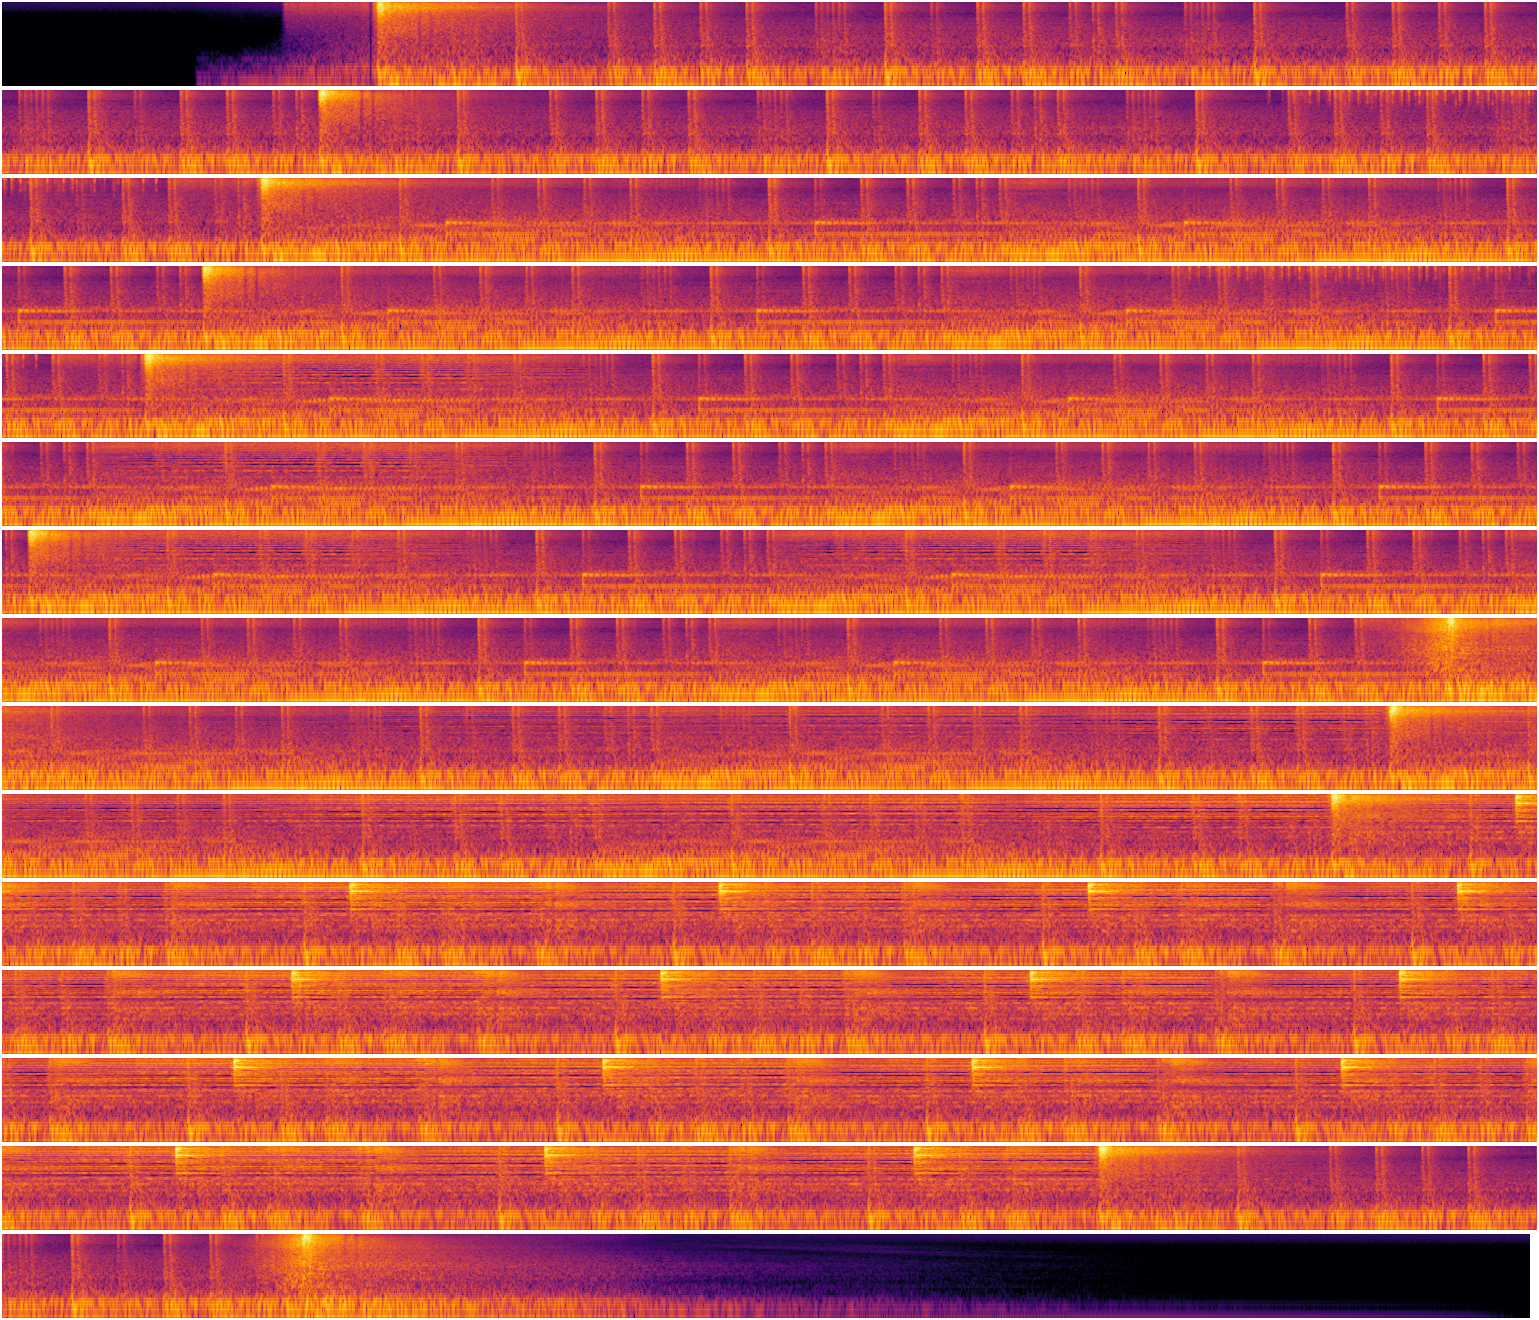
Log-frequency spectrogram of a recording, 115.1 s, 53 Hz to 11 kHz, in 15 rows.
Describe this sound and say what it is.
The story behind the sign of Scorpio (Scorpius) : The Giant Scorpion Hunter vs The Giant Human Hunter.
This is about the battle between Scorpio and Orion. The battle that was so lively, so remarkable, that it even caught the attention of Zeus, the God of the Sky and the Thunder.
Sounds used:
[2020-03-01].
[2020-03-01].
[2020-03-01].
The story:
It all began with the hunter Orion.
Orion was a giant, and a skilled hunter who used to hunt and kill animals. He one day made a bold claim - that he can kill all living creatures on Earth.
Orion threatened to kill all the creatures in the world, most possibly to impress Artemis, the Goddess of the Wilderness, among others.
Gaia, the Goddess of the Earth, heard about this, and felt that the creatures in the world, her children, were in danger.
She had to do something about Orion, and schemed together with Apollo, the God of the Light and the Art, and who was also the twin brother of Artemis, to assassinate Orion.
